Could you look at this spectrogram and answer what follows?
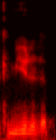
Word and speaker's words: commutative: Commutative, it sounds like the word commute.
